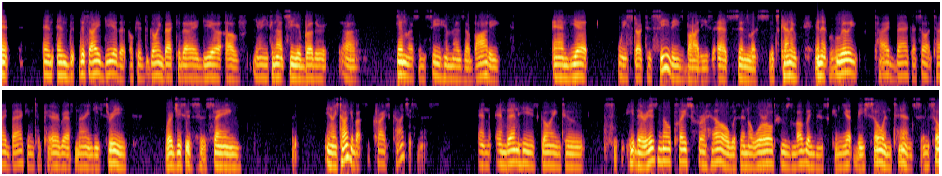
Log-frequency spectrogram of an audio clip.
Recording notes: ACIM Daily Conference Call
